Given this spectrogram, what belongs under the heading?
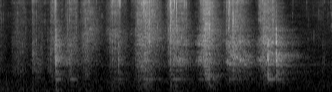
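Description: A knife saws through a pineapple with about six rasping back-and-forth strokes, close and fairly quiet, with no talking.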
